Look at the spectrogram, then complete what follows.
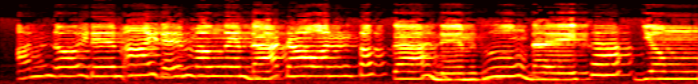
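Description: Vietnamese tân cổ (cải lương) singing: a solo voice sings long, ornamented phrases with wide pitch glides and vibrato. It pauses briefly about four seconds in and again near six seconds.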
